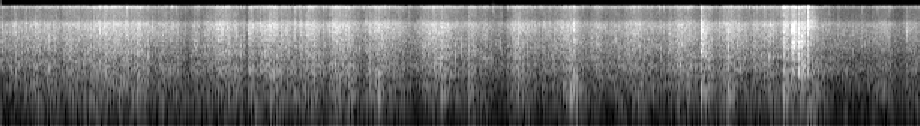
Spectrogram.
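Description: Water from an aquarium filter splashing and trickling into the tank, a steady crackly noise with a brief louder crackle about five seconds in.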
